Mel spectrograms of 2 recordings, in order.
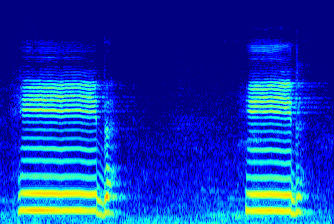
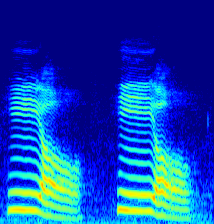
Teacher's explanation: e is pure with the d at the end not so pure with the l at the end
